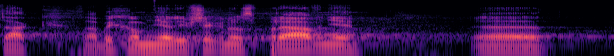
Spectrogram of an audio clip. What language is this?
Czech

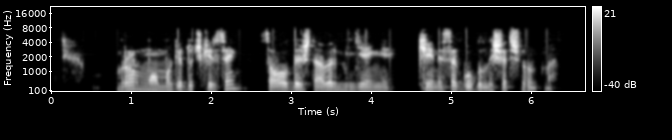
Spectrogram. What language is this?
Uzbek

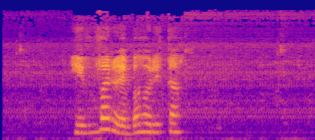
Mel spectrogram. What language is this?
Divehi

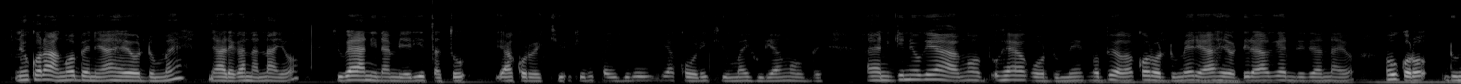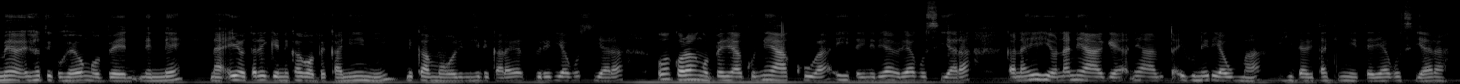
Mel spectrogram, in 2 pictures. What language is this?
Kikuyu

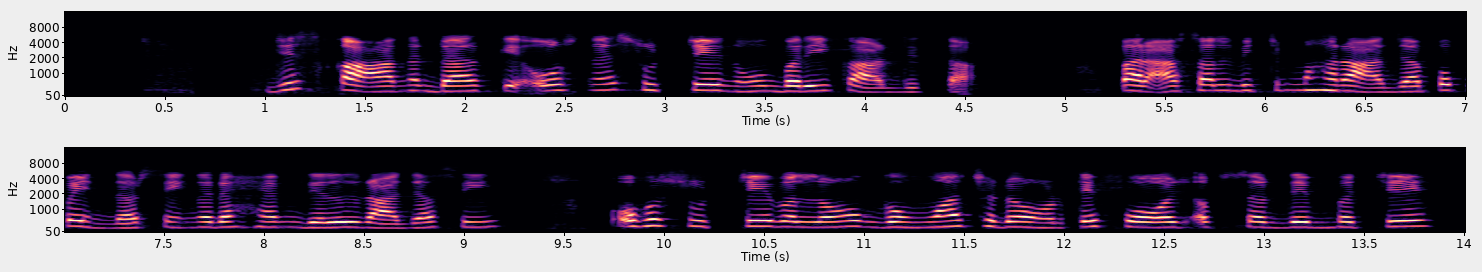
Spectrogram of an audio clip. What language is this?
Punjabi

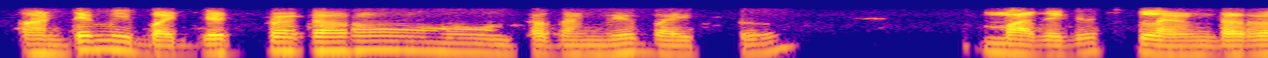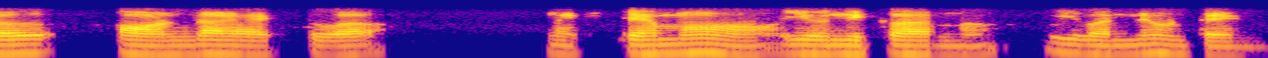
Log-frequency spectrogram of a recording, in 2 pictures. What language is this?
Telugu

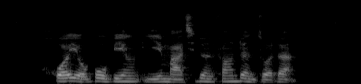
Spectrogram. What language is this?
Chinese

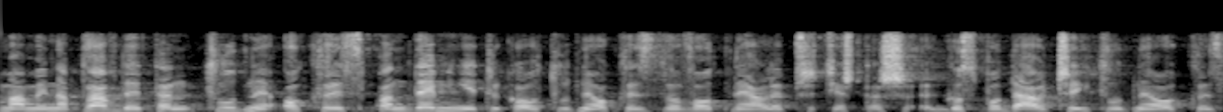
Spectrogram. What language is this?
Polish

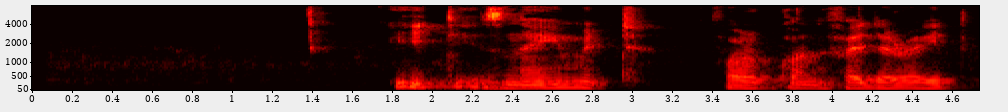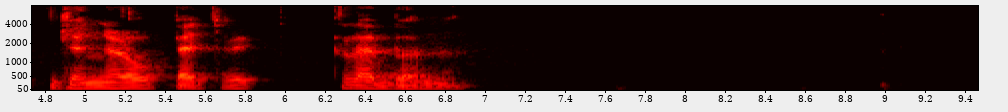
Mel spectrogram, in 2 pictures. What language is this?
English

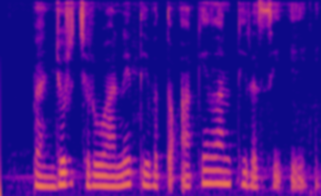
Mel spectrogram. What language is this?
Javanese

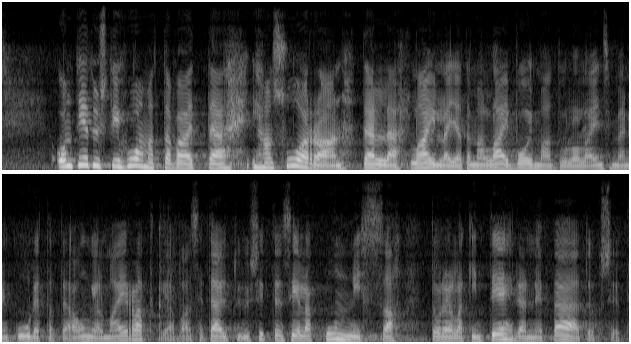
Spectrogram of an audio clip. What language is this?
Finnish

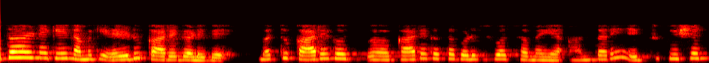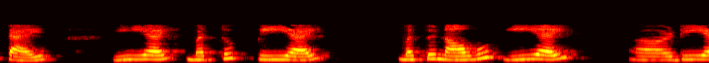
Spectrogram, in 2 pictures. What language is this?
Kannada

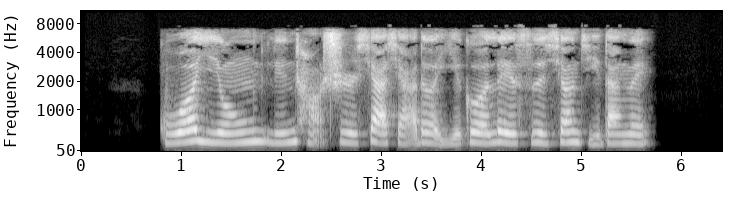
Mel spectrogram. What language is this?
Chinese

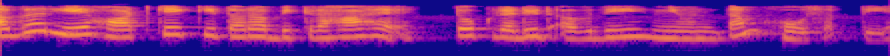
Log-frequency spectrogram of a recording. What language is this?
Hindi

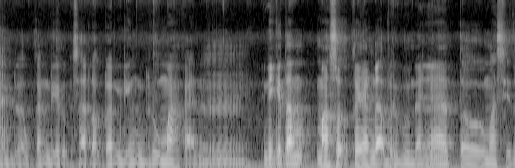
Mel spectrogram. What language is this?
Indonesian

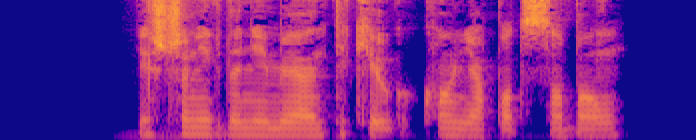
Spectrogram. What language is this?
Polish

